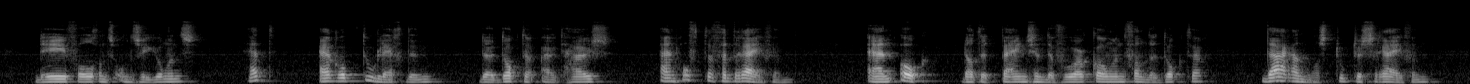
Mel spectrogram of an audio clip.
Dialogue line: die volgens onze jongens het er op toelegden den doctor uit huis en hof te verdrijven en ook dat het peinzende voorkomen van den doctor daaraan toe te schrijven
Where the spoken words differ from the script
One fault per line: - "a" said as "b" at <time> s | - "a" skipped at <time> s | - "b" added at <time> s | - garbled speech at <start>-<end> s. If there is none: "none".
- "was" added at 13.1 s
